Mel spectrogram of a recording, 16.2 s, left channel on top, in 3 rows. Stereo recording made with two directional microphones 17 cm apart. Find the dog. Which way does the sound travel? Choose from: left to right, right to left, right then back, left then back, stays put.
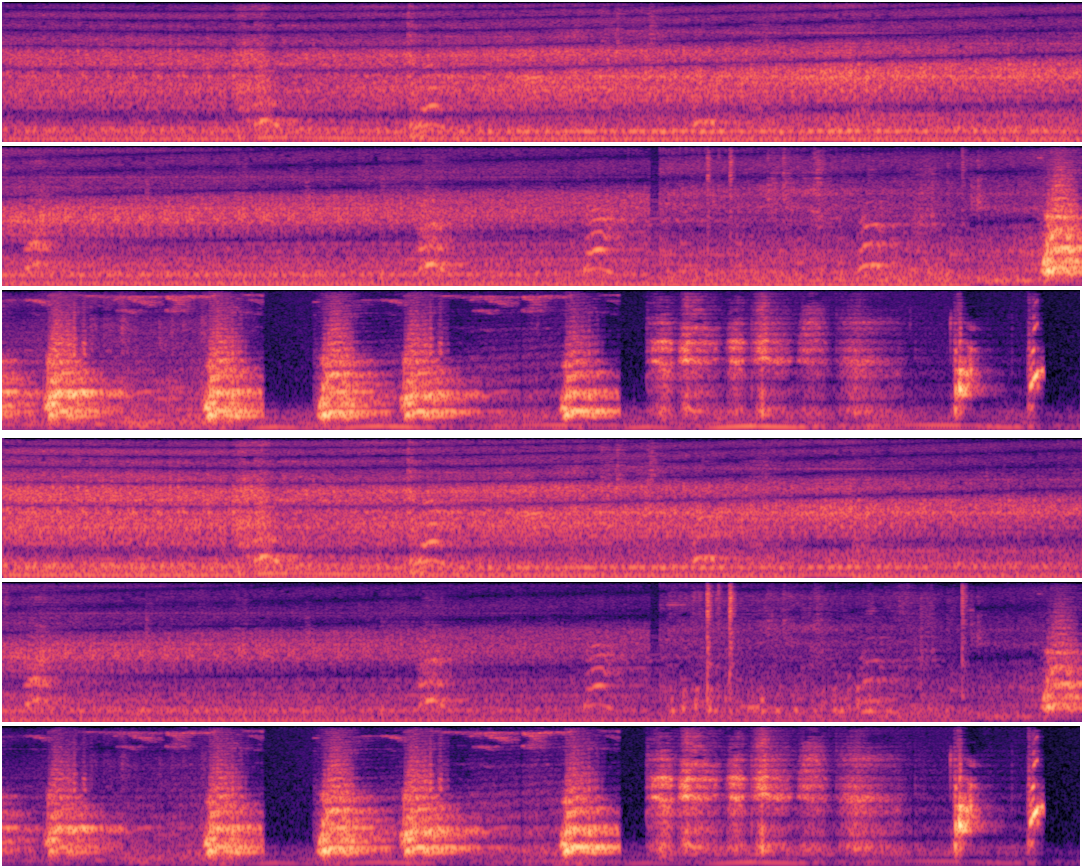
left then back.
